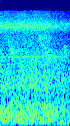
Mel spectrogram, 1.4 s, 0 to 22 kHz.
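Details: Desk fan after capacitor replacement, tested on speed 1; steady low hum with soft even airflow rush and no stalling drone, spinning up and running normally.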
